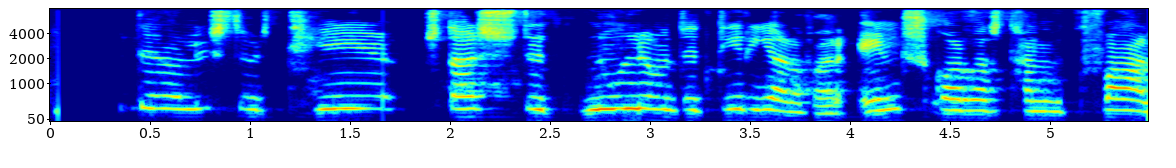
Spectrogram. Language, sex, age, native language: Icelandic, female, 30-39, Icelandic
